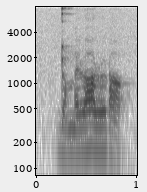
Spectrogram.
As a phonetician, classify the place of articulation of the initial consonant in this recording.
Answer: retroflex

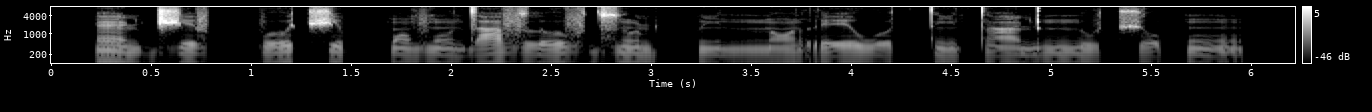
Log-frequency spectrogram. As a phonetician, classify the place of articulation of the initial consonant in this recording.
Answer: retroflex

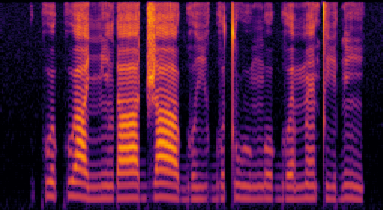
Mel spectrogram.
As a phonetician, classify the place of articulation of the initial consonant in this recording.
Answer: velar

